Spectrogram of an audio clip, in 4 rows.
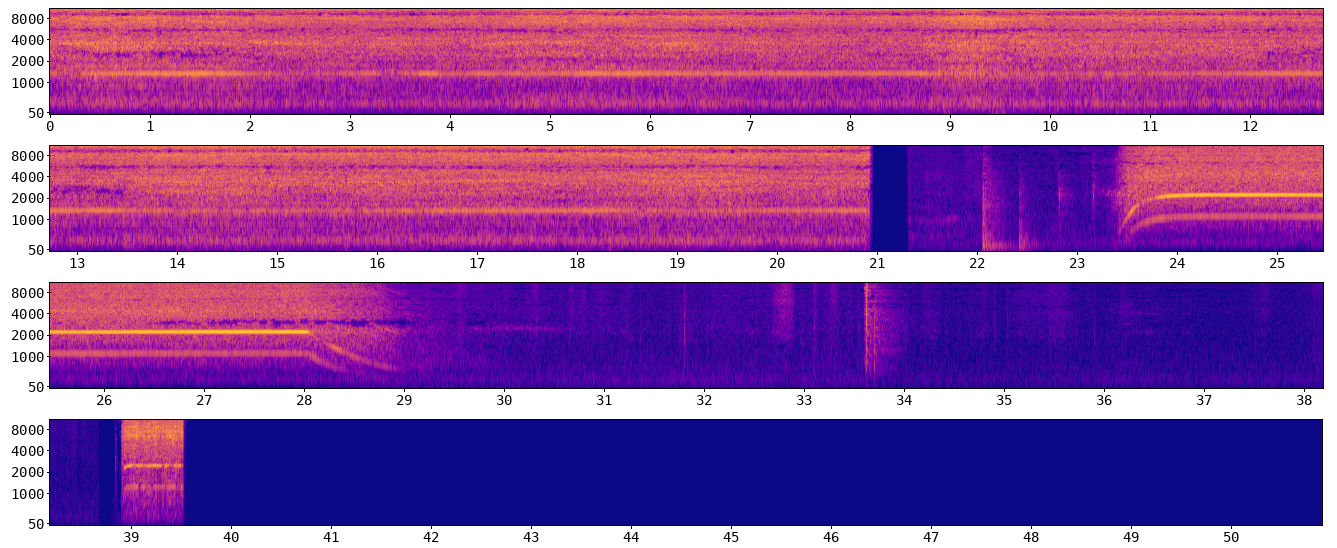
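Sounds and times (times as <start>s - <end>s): handheld vacuum whining: 0.0s - 21.0s, 23.2s - 29.9s, 38.8s - 39.6s.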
